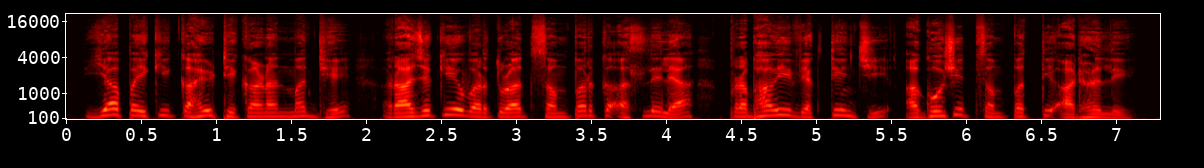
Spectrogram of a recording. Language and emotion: Marathi, neutral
